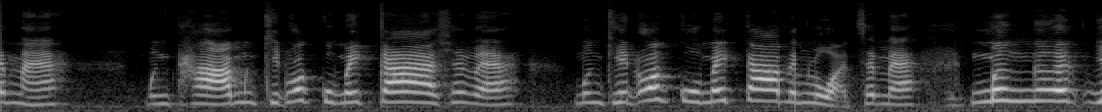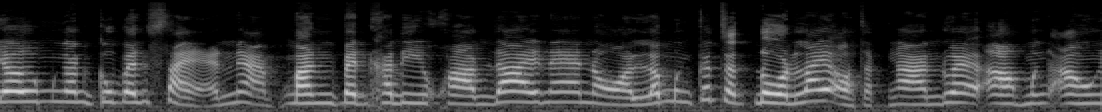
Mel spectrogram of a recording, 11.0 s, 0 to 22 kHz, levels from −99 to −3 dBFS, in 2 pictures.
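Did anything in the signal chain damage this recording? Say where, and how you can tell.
Yes. Network and jitter buffer: around 3.97 to 3.99 s there's a skip ahead, with roughly 0.4 s of speech dropped and the two sides spliced together with no gap.

Right after, from 4.10 to 6.71 s, a jitter buffer speed-up runs the speech at 104% speed, same pitch, trimming pitch periods to shed about a tenth of a second of backlog.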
